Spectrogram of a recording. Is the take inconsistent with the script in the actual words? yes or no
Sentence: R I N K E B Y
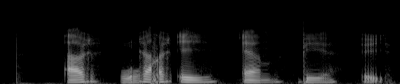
yes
